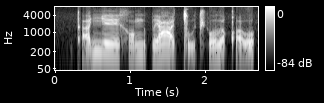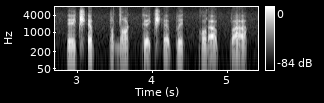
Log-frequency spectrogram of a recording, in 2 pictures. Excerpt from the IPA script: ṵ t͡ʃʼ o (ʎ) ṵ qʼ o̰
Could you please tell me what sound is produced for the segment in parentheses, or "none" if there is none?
l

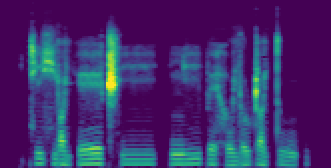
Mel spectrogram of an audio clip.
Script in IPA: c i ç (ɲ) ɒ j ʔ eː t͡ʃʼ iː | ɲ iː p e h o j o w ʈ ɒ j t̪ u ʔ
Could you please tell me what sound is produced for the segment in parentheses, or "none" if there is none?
j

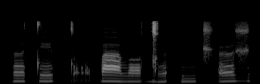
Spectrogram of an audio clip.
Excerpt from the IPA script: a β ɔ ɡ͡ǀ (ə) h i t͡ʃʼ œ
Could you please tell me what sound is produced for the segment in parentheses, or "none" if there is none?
ə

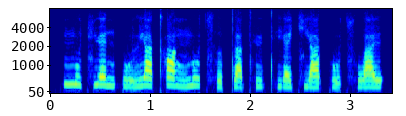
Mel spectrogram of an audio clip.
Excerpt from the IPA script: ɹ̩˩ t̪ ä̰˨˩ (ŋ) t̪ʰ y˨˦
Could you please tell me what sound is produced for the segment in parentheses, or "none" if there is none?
none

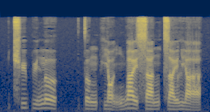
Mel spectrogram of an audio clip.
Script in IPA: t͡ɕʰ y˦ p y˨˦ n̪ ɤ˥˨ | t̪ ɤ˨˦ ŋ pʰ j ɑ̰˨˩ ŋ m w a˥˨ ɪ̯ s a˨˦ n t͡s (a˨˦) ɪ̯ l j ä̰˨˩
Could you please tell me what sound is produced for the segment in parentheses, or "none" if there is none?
a˨˦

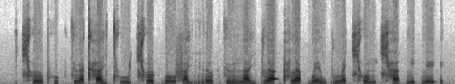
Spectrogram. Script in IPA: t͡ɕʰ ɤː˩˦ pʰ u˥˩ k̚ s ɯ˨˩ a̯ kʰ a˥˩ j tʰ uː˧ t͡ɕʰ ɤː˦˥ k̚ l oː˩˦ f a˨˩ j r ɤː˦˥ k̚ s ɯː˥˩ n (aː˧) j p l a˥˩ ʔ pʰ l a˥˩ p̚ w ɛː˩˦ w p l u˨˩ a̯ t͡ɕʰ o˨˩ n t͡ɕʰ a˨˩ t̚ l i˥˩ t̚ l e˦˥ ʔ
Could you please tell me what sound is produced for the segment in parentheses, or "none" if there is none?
a˧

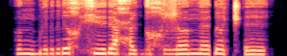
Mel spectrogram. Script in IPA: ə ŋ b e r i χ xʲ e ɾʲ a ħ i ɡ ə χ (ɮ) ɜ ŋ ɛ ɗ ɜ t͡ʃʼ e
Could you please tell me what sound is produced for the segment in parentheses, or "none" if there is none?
ɮ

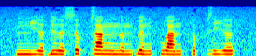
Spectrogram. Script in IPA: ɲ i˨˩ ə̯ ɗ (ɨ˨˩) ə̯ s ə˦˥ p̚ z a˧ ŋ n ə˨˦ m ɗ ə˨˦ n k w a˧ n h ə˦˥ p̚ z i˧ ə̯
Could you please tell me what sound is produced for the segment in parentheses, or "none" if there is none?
ɨ˨˩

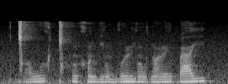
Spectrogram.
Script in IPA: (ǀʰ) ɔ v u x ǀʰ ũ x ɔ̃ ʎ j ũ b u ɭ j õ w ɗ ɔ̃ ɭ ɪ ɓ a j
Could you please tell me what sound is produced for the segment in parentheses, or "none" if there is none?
ɡ͡ǀ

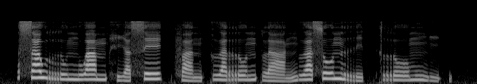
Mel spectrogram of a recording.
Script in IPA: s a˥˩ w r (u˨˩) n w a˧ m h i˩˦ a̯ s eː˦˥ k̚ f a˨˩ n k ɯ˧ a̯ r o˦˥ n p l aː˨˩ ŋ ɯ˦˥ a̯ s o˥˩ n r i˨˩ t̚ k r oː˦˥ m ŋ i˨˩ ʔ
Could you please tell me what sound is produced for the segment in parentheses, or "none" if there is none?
u˧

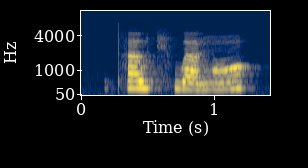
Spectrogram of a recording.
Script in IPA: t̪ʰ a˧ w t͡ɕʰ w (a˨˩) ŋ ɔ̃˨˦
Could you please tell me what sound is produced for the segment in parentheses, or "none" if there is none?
a˨˩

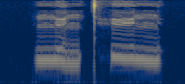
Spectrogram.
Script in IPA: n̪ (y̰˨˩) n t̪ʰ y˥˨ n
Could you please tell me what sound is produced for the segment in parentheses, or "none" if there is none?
y̰˨˩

